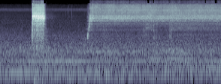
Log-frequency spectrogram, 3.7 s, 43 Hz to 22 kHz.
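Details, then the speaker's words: Honda Civic (1988–2000 type) A/C system after compressor and condenser replacement and vacuum: short sharp hiss then steady high-pitched hiss as R134a is vented from the high side while pressurizing, purging air during charging. "as I pressurize the system I let out some out of the high side and what it does it lets out the air as you go"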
